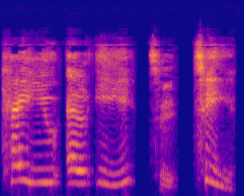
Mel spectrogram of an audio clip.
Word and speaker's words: Kule T: It's Cool T as in is Kule T. Not cool as in cold tea.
